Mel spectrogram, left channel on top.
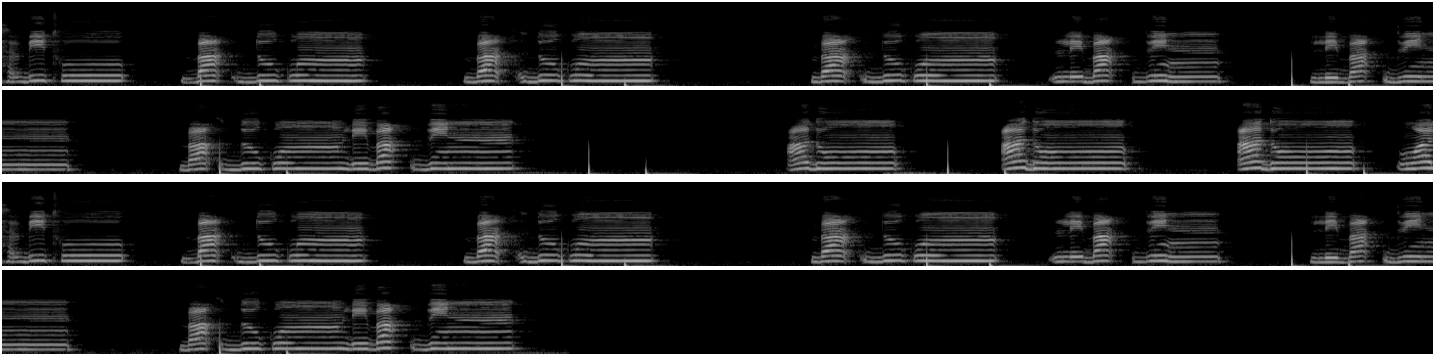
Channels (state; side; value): drops out; right; at 20.0 s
